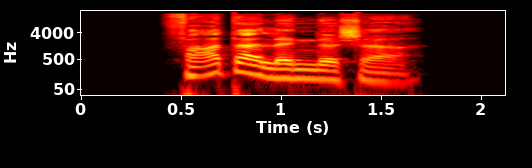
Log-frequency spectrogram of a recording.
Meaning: 1. comparative degree of vaterländisch 2. inflection of vaterländisch: strong/mixed nominative masculine singular 3. inflection of vaterländisch: strong genitive/dative feminine singular
- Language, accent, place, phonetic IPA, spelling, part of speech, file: German, Germany, Berlin, [ˈfaːtɐˌlɛndɪʃɐ], vaterländischer, adjective, De-vaterländischer.ogg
